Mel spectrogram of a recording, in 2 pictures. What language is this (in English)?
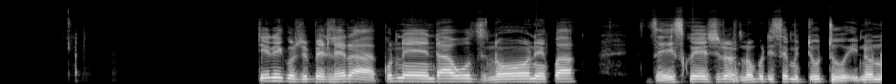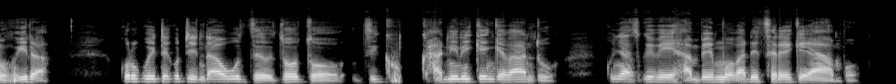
Ndau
